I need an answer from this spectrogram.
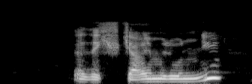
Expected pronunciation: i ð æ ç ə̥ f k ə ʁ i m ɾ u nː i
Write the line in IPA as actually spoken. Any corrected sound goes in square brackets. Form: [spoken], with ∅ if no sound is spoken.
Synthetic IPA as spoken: [æ] ð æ ç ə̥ f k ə ʁ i m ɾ u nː i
